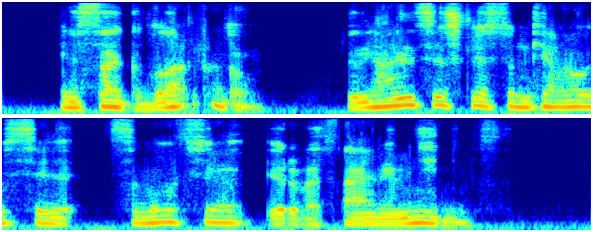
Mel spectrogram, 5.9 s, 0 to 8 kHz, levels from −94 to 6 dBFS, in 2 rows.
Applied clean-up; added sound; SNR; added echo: neural diffusion model UNIVERSE++.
